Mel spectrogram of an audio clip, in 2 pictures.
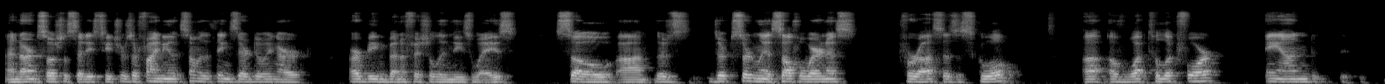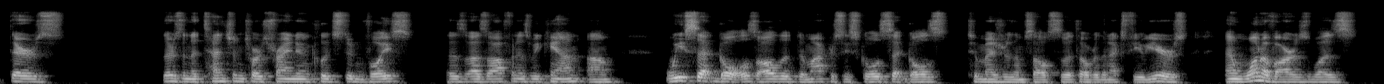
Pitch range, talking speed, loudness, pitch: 115-130 Hz, 175 wpm, -24 LUFS, 125 Hz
